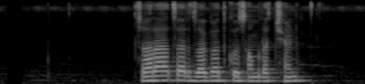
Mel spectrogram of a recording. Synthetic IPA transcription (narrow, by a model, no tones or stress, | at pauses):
t͡sʌɾat͡sʌrd͡zʌɡʌt̪kosʌmrʌkt͡sʰjʌn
